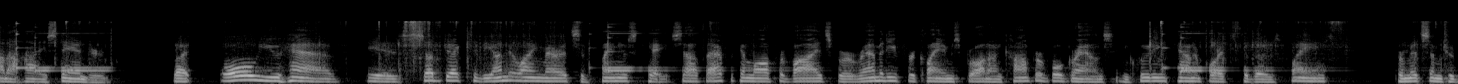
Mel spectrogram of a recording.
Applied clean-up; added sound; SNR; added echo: neural mask model RNNoise.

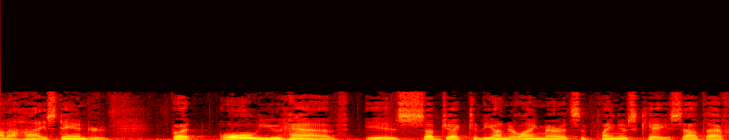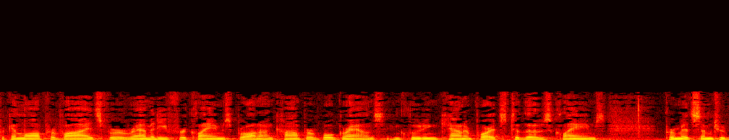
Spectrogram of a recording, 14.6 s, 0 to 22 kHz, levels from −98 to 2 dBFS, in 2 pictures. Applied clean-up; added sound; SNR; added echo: none; none; none; none.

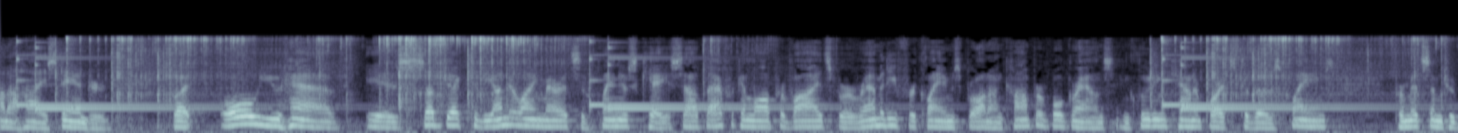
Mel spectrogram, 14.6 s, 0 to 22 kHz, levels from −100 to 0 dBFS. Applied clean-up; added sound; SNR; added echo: none; Coin (dropping) + Doorbell; 5 dB; none.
